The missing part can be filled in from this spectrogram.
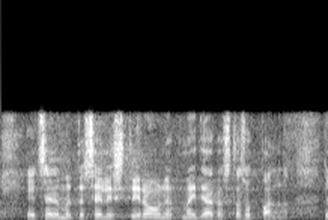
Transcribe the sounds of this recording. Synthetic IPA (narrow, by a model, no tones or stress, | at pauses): e̞t̪se̞lːemɤt̪ˑːesse̞lʲːist̪iɾo̞ːnʲiɑt̪ːˑmɑejt̪iɑkɑst̪ɑsub̥̚pɑnːɑny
